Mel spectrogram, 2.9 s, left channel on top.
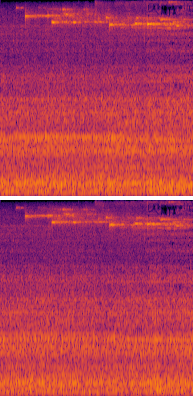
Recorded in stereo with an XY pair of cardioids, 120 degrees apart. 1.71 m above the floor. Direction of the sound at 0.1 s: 20° left.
